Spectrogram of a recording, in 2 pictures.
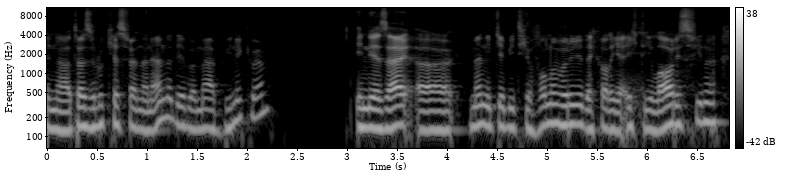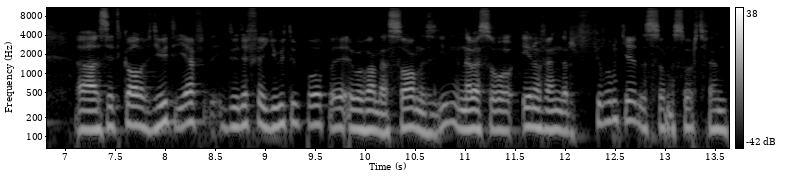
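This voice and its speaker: A man's plain, everyday voice at a fairly high pitch and fairly quick pace, with fairly even intonation, in a very clean recording with a silent background. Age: 20s. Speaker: engineering student. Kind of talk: casual chat.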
